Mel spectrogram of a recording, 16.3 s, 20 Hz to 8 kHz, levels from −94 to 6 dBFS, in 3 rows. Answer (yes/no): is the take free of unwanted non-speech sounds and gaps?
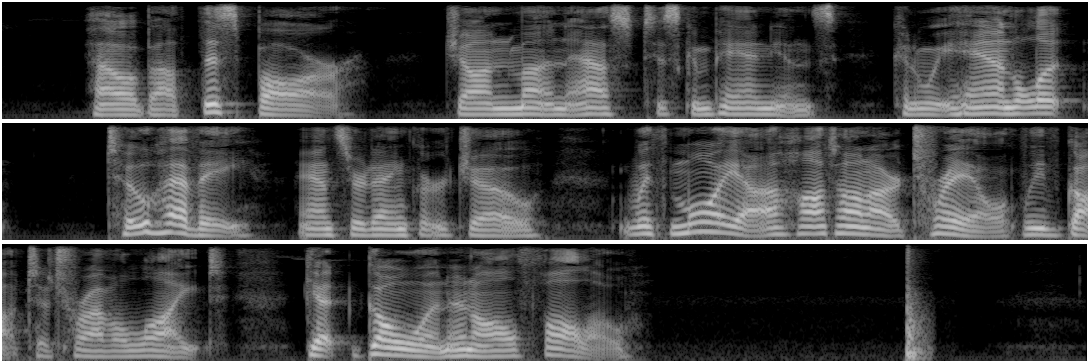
no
